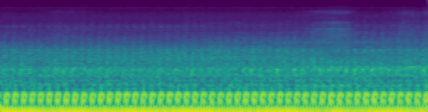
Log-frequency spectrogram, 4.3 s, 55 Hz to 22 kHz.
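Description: Yamaha MT-03's 321 cc parallel-twin engine idling steadily while the motorcycle stands still.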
